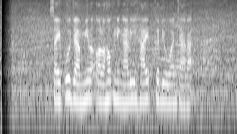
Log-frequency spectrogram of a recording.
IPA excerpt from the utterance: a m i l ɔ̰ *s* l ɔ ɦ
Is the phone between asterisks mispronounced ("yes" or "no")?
yes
